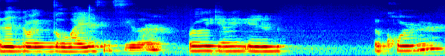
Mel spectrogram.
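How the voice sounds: Vocal fry runs through speech at a moderate pace, with fairly even intonation and audible room echo. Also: woman.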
